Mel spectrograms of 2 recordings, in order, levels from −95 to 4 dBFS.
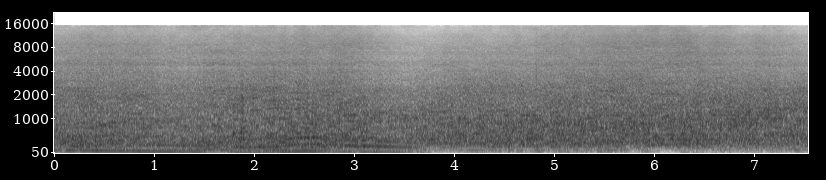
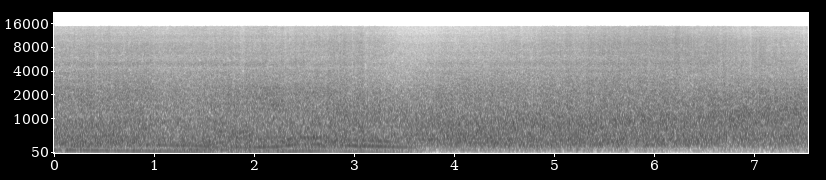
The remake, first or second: first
